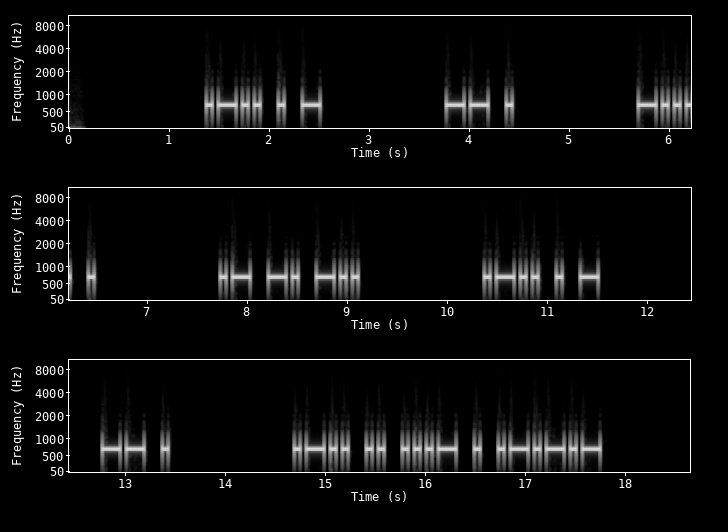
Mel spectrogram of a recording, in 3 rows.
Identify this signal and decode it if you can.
Morse code, heard as a keyed tone, about 21 wpm, 700 Hz. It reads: LET ME BE AND LET ME LIVE.
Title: 3x Word-Spacing - Sentences from Top 300 Words - 20wpm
